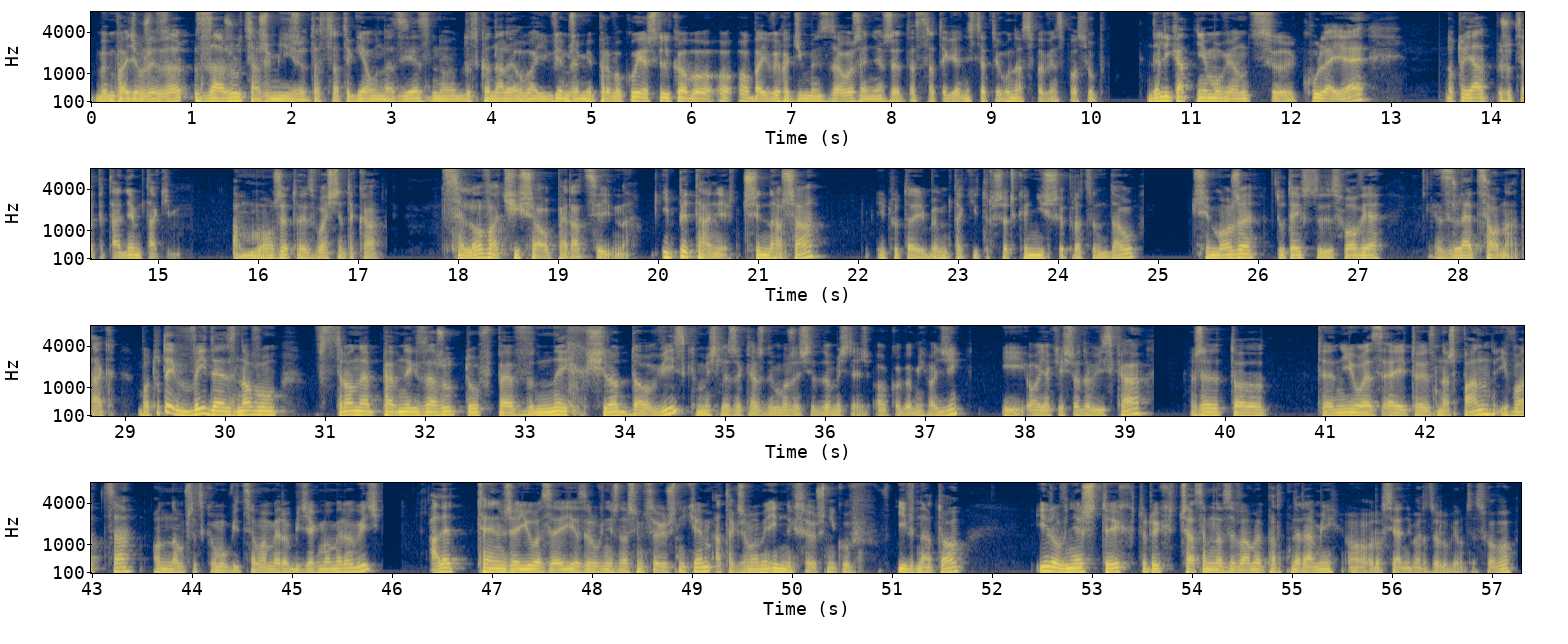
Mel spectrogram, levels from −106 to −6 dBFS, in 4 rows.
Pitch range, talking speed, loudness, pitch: 100-125 Hz, 150 wpm, -23 LUFS, 110 Hz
